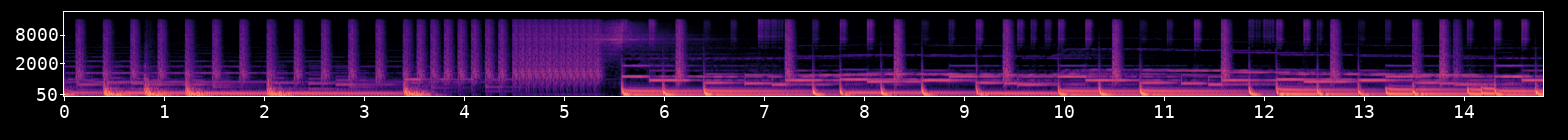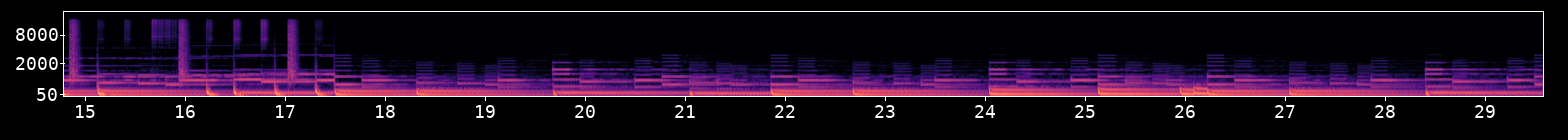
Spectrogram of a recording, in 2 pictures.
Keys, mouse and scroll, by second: 1.6 scroll up 1, 8.5 shift+right click, 10.6 scroll up 1, 12.0 scroll up 1, 12.2 ctrl+z, 16.6 shift+Page_Down.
